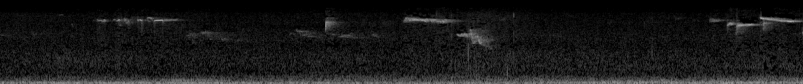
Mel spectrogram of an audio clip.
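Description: Wild birds chirping, short high calls and quick falling notes scattered through, the busiest cluster near the end. Under them runs a steady low rumble of outdoor background noise.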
